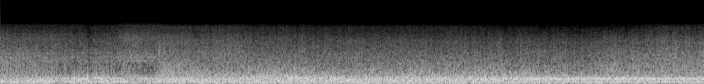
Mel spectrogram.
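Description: Wind rushes loudly past the aircraft.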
